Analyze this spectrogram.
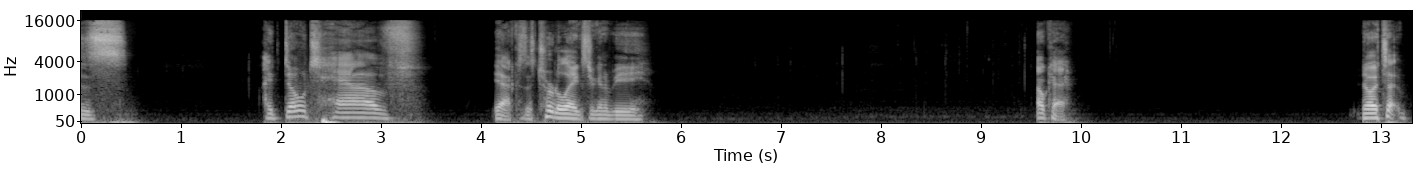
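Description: A man talks casually into a close microphone, in short bursts with pauses.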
